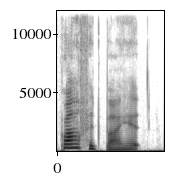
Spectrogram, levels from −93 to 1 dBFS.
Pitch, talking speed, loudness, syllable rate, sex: 220 Hz, 165 wpm, -19 LUFS, 5.0 syllables/s, female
